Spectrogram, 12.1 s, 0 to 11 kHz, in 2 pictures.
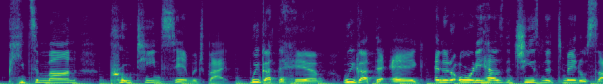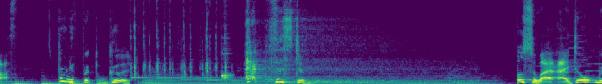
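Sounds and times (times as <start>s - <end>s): music with held descending notes: 7.4s - 11.1s.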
